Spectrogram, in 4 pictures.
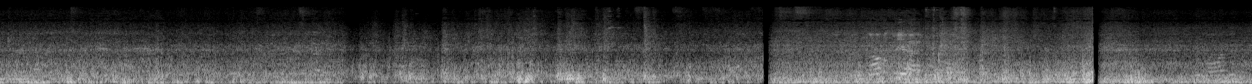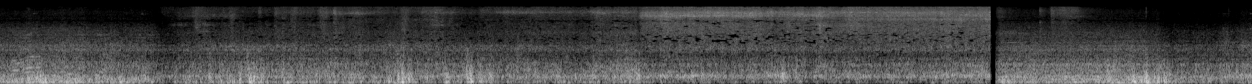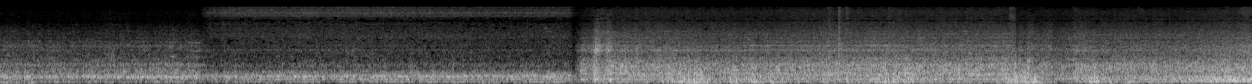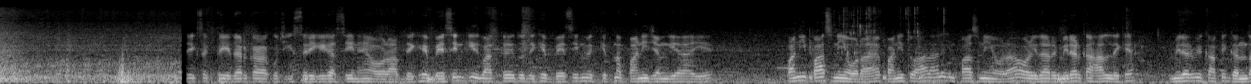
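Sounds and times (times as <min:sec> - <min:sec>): wind: 0:00.0 - 0:50.0
train wheels clickety-clack: 0:02.6 - 0:11.0, 0:30.8 - 0:40.6.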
